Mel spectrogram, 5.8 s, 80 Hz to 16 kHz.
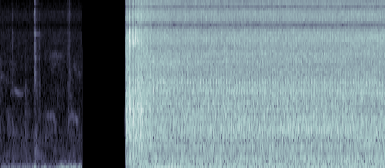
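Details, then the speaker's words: RAM 2500 Cummins diesel after a turbo rebuild, with the new turbo showing slight shaft play but spinning freely: it starts and idles steadily with a faint even turbo whistle, heard better with the cover off; building more boost than before. "Pop this cover. You can hear it spin a lot better. Building a lot more boost than it was."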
